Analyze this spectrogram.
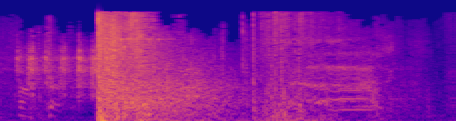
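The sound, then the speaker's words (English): Gunfire in a shootout: a sudden loud blast bursts in and trails off in a long, rough, decaying roar that fades slowly toward the end. “Stop fucking shooting, man!”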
